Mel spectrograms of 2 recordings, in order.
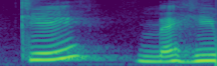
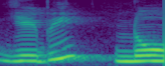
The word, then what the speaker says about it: know: जब भी के जो है वो एन से पहले लिखा गया है या के के बाद यदि एन आया है, उस केस में हम के नहीं बोलेंगे।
